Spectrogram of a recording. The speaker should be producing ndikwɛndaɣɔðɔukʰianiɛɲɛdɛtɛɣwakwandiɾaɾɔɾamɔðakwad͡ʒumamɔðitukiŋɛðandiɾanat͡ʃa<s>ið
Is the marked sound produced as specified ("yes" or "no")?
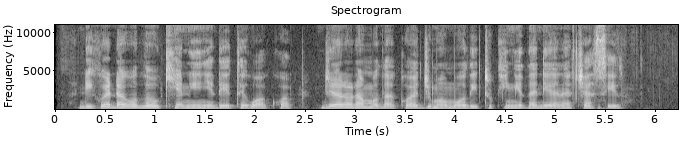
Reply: yes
